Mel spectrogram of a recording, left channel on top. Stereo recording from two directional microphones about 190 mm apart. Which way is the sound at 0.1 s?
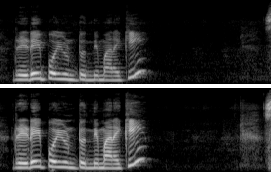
15° right (ahead or behind).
